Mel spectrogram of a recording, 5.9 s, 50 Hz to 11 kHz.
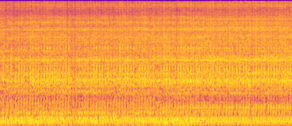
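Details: Piaggio Zip SP 70cc two-stroke (Stage6 cylinder, Malossi MHR crank, Polini Evo variator, PVL ignition, 2.5% mix) rebuilt after 15 years stored: fast crackly steady high idle, even firing, no stumble; normal running.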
